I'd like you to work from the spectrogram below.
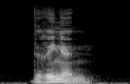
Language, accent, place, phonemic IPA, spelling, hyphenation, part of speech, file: German, Germany, Berlin, /ˈdʁɪŋən/, dringen, dring‧en, verb, De-dringen.ogg
- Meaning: 1. to insist; to press 2. to ooze; to seep 3. to penetrate, to force one’s way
